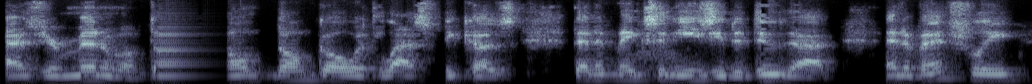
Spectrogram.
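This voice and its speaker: A man's voice: medium pitch, fairly even intonation, fairly quick, faint music behind. Rambling man with a dull-sounding mic. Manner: rambling, frequent restarts and repeated words. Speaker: band leader and reenactor being interviewed. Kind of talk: casual interview storytelling.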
